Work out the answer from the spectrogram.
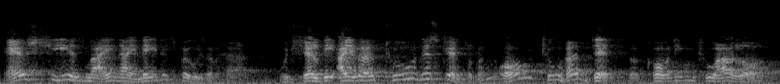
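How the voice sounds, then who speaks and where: An indignant older father rails in a high, swooping voice. He sounds distant and roomy on a dull old radio recording. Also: huge pitch swings, moderate pace, few pauses, fairly bright tone, a little hiss or hum. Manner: indignant, declamatory complaint. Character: angry older father demanding obedience. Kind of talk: old radio verse drama.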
